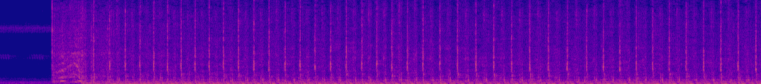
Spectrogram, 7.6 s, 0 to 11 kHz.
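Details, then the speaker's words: 1997 Harley-Davidson Road King Evo Big Twin that won't idle: with no nut on the rear cylinder head exhaust flange, the exhaust gasket is completely blown out, giving an uneven, loud chuffing with sharp puffs at every firing pulse; possibly sucking air too. "there's no nut on that rear cylinder head exhaust flange, and so that exhaust gasket is completely blown out. So that's probably not helping the situation here too. It sounds terrible."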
